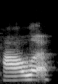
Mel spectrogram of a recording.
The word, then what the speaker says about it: challah: challah. I think the C is silent, but they Oh, usually okay, braid them.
